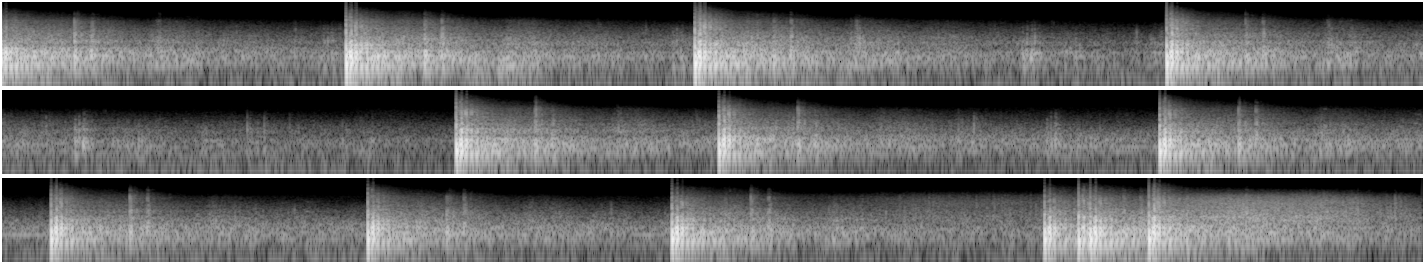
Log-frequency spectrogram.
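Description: New Year's Eve fireworks bursting close by, about a dozen sharp booms at irregular intervals, each followed by a crackling, echoing decay, with a quick double burst near the end and no voices.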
